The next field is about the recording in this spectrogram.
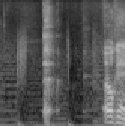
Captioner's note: burps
